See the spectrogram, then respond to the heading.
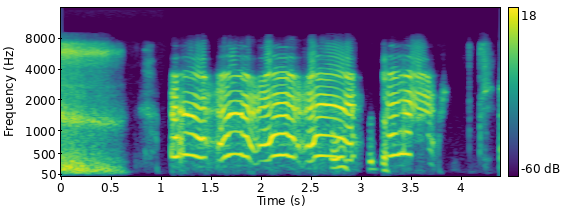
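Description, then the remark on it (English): Someone imitates a seagull with their voice: a loud run of rising-and-falling wailing calls, after a brief breathy shushing hiss imitating waves at the start and a short pause midway. “that's a seagull.”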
